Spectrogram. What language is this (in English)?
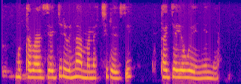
Kinyarwanda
